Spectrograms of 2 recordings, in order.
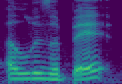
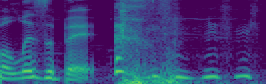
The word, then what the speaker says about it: Elizabeth: Like I said, my my grandma was from Elizabeth. Like that's that's like North Jersey. Um and she would pronounce it Elizabeth. Like she wouldn't pronounce the th. She'd be like, "I'm from Elizabeth."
